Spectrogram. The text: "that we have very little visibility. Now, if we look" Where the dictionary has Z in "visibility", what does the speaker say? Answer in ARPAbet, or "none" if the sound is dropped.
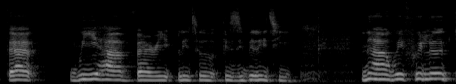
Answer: Z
